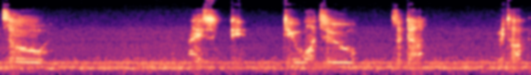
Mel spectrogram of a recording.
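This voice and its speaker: Father role male actor, audio drama: mid-pitched, unhurried and halting, concerned, protective, naturalistic, set back from the mic. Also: level tone, recorded from a distance, noisy background. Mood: gently probing. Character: caring, probing father, gently protective.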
